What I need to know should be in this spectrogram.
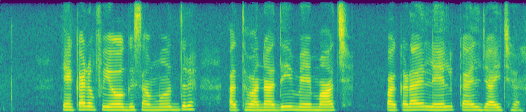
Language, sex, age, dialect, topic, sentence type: Maithili, female, 41-45, Eastern / Thethi, agriculture, statement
